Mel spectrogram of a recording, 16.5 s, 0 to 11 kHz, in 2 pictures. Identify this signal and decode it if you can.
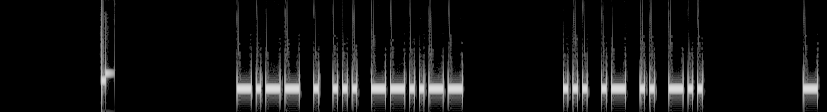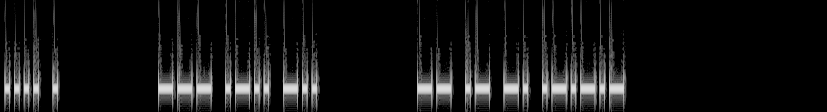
Morse code, heard as a keyed tone, about 25 wpm, 700 Hz. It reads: YES, SAID THE OLD MAN.
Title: 3x Word-Spacing - Sentences from Top 500 Words - 25wpm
